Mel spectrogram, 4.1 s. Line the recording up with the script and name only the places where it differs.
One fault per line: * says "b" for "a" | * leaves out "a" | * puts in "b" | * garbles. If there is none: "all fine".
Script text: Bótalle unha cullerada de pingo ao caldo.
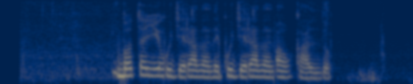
* leaves out "unha"
* says "cullerada" for "pingo"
